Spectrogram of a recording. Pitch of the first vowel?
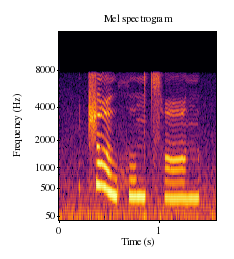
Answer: falling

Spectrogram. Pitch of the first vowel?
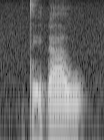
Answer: low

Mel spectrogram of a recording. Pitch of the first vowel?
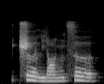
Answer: falling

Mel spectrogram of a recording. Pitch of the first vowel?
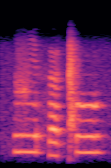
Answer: high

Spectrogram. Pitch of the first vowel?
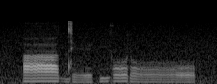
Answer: high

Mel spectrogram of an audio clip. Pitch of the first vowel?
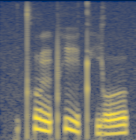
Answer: falling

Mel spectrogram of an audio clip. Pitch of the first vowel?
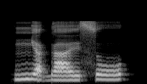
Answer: falling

